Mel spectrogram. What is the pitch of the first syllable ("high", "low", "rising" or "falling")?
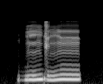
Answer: rising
